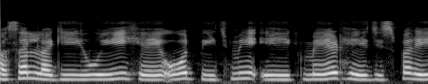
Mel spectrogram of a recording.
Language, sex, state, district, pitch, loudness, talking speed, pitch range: Hindi, female, Bihar, Katihar, 230 Hz, -15 LUFS, 180 wpm, 220-265 Hz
